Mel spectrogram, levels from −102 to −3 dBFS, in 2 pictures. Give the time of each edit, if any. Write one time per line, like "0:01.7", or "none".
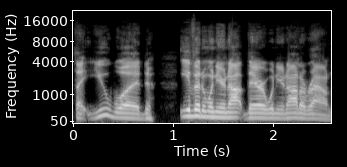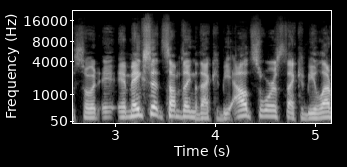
none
